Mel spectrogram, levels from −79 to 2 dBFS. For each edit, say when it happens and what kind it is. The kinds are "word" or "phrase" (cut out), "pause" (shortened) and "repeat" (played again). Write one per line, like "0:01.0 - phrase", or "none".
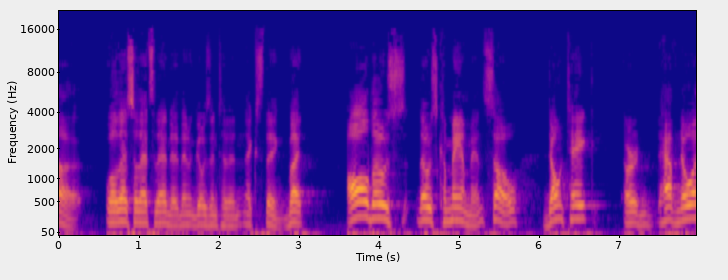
none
